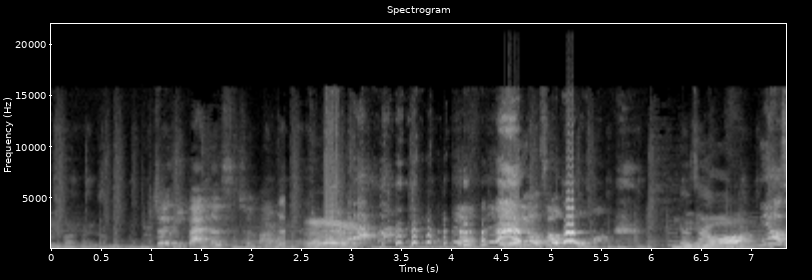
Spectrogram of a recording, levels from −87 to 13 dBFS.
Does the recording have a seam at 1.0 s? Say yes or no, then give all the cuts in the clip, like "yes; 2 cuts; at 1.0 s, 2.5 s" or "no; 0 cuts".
yes; 1 cut; at 1.0 s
